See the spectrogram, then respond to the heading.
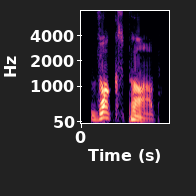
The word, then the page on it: vox pop: British English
